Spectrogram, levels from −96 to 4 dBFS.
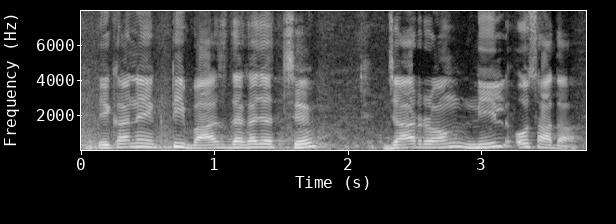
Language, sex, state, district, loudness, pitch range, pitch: Bengali, male, Karnataka, Bangalore, -16 LUFS, 165-200 Hz, 180 Hz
